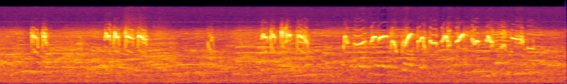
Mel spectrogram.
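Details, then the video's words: Javan grey-throated white-eye singing to lure wild birds: short groups of sharp high chips, building into a fast, sustained sequence of sweet, wavering whistled notes. "opior Jawa pasti nyaut pancing dengan Opior Jawa ini"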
